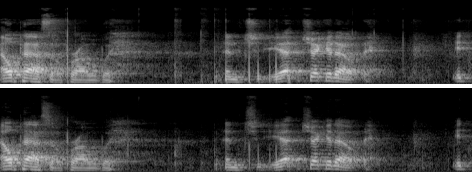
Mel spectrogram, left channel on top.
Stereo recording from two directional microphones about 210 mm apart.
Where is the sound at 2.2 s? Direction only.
35° left (ahead or behind).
